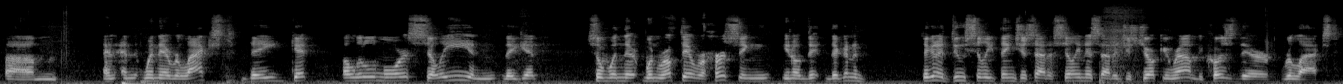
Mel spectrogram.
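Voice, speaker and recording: Bright, forceful American man in his fifties. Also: on the high side, normal speed, poor audio. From United States. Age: 50s. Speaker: guest, actor and comedy dinner theater director. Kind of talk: casual interview talk.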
